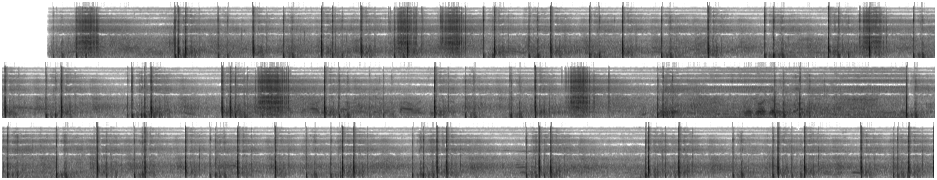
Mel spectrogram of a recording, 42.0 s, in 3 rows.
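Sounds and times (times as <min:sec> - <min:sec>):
firework shells bursting: 0:00.7 - 0:41.9.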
